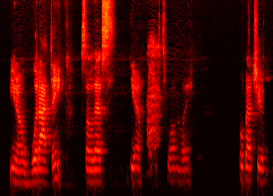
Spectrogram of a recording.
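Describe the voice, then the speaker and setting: In a Southern US accent, a woman speaks at a fairly low pitch and a fairly slow pace. Her intonation is monotone and flat, broken by long, frequent pauses. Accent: country, Southern US. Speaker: podcast co-host. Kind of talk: casual chat.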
